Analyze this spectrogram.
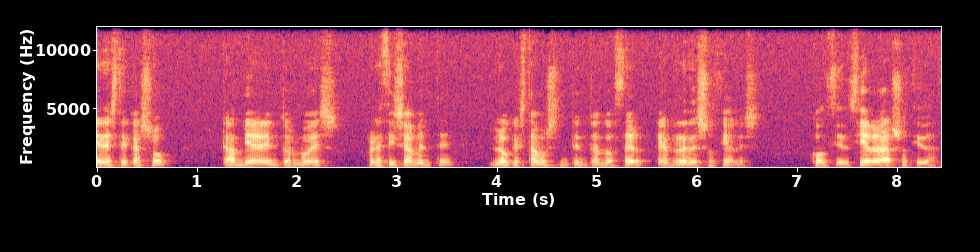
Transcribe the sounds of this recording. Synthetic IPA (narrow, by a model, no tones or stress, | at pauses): e̞ne̞st̪e̞kaso̞ | kambjaɾe̞le̞nt̪o̞ɾno̞e̞s | pɾe̞θisamẽ̞nt̪e̞ | lo̞kest̪amo̞sint̪ẽ̞nt̪and̪oaθe̞ɾe̞nre̞ð̞e̞sːo̞θja̰le̞̰s | ko̞n̟θjẽ̞n̟θjaɾalaso̞θje̞ð̞a̰ð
